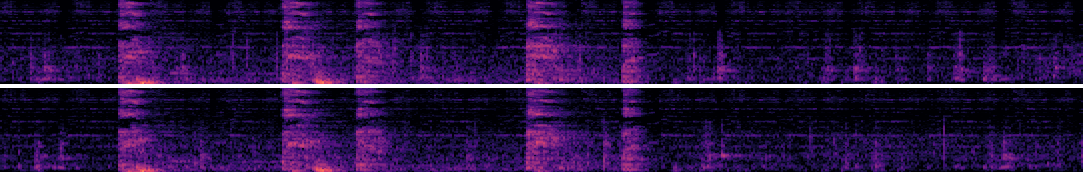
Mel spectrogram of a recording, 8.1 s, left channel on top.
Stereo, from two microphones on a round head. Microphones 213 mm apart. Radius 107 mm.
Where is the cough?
5° right (ahead or behind), 0.7 m.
